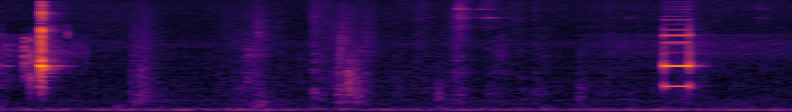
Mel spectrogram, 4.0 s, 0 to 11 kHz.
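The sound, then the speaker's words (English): Two short telephone keypad tones from pressing 6 on a phone keypad during a call to Pet Brands' automated menu, one near the start and a slightly longer one near the end, each a steady two-pitch beep over a low background hum with no voices. “I press 6 to hear a dog bark.”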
